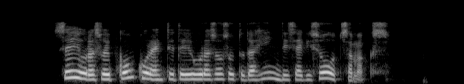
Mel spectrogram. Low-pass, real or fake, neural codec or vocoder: 7.2 kHz; fake; vocoder, 22.05 kHz, 80 mel bands, WaveNeXt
